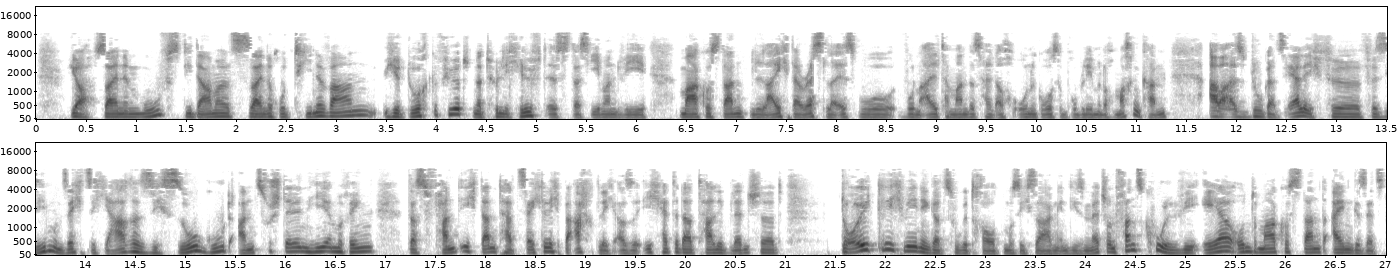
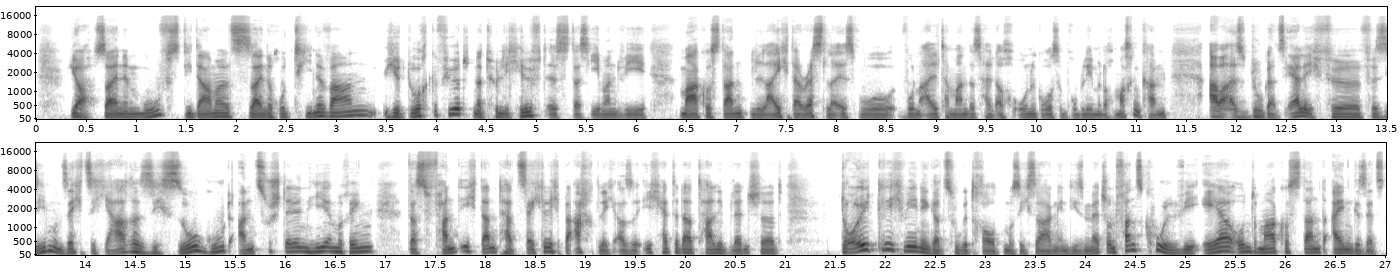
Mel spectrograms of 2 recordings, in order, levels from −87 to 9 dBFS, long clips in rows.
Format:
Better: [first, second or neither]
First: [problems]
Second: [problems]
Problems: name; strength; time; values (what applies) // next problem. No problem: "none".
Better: second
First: garbled, watery; slightly; nothing above 8 kHz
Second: none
